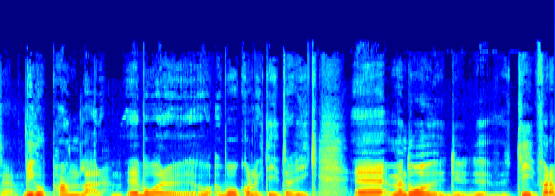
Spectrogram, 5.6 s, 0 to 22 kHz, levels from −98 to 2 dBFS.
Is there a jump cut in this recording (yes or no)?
no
